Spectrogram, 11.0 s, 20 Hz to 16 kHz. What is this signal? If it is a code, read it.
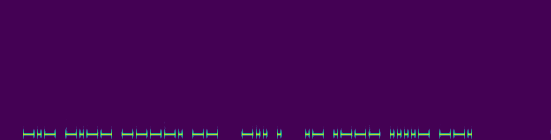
Morse code, heard as a keyed tone, about 17 wpm, 700 Hz. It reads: KY9M DE AJ4G
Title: USA Callsign DE Callsign - 4 Characters - 17wpm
